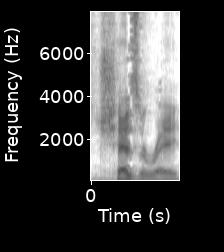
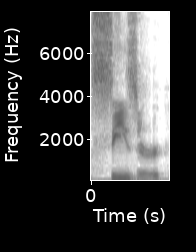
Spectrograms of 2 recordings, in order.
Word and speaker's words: Cesare: he's referencing he pronounces he's pronouncing it wrong but it's cesare it's not caesar borgia it's cesare but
